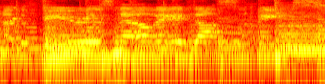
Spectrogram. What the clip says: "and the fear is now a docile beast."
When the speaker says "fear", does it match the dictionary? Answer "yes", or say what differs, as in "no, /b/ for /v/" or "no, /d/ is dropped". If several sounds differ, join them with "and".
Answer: yes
